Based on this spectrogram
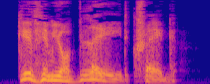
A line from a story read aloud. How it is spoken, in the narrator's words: snapped Bertol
